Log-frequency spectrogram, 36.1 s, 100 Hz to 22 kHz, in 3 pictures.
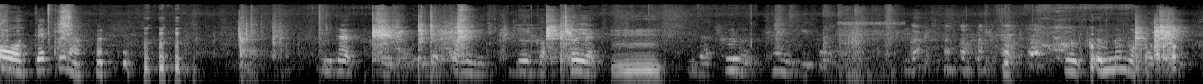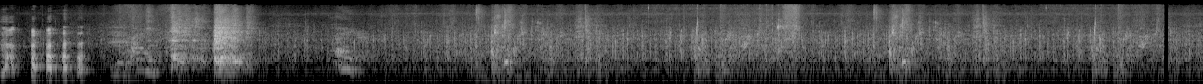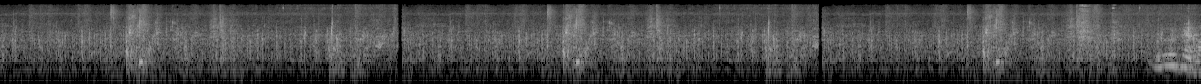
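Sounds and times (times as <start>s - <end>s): soup bubbling at rolling boil: 0.0s - 8.5s, 9.3s - 36.0s.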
